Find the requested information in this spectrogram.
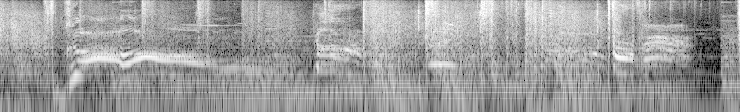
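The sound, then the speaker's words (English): Winchester rifle gunfire in a shootout with riders: several sharp, loud shots burst through a dense, continuous clamor that stays heavy from start to finish. “all four of the men were holding Winchesters. They're behind us! Shoot them! Shoot them! Duff raised his rifle and with the first shot took down Morell.”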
